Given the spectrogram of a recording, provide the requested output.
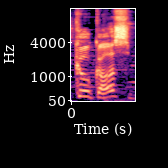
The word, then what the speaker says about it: Cuccos: These Cuccos, by the way, that's the proper way to say it, it's Italian.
